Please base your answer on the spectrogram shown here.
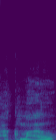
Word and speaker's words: Amal: name is a m a l so the pronunciation is akal yes so last time our manager is Shasha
